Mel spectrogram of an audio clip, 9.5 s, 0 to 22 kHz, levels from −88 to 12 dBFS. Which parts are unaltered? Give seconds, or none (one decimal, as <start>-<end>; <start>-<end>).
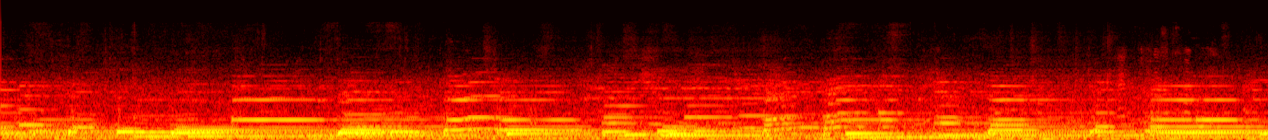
0.0-4.0; 5.9-7.4; 8.5-9.5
